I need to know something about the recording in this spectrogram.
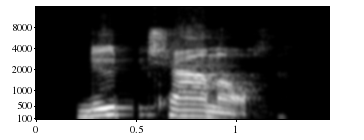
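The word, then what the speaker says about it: Nuu-chah-nulth: Did I say that properly? – Nuchanult. – Nuchanult. Try again. How do you say it? – Nuchanult.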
